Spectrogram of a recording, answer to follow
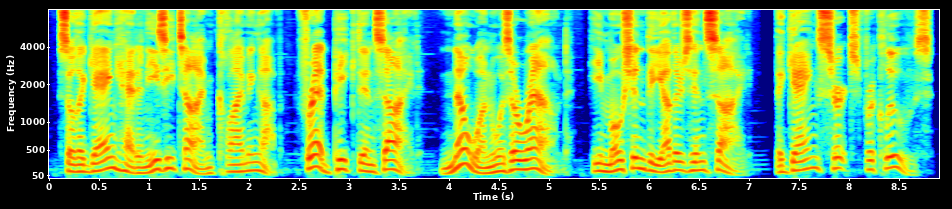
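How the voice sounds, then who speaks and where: A man's voice: medium pitch, dry recording. A man narrating a children's storybook in a dramatic read-aloud style.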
